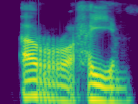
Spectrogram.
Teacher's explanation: Ar-Rahim disebut idgham kamil karena rohnya langsung masuk, tidak disebut, tidak dibaca Al-Rahim tapi dibaca Ar-Rahim.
